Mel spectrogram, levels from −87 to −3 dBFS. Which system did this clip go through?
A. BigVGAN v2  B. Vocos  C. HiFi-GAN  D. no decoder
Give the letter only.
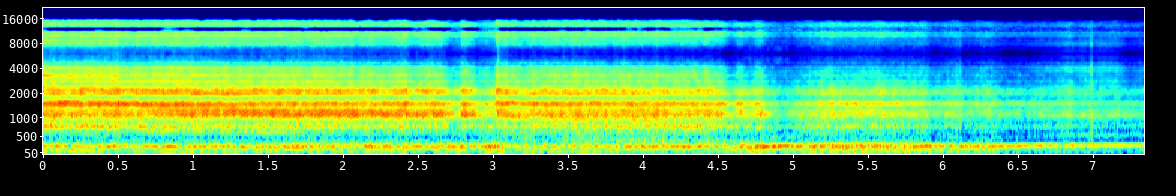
B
